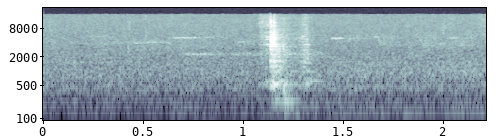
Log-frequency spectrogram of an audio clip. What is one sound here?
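A metal fork clatters against a metal pan.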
